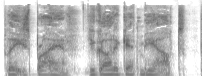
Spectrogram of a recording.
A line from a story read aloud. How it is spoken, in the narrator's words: the bull muttered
